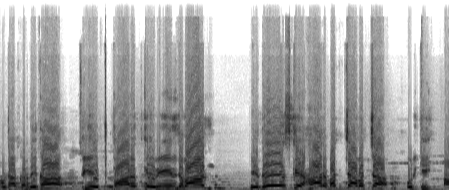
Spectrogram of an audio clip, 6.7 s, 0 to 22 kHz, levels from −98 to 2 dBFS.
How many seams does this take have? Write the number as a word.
zero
